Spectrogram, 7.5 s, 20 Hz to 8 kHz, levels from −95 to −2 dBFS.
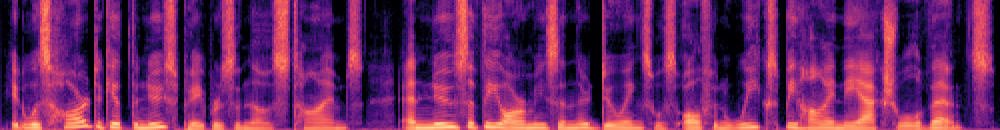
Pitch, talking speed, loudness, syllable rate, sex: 195 Hz, 200 wpm, -19 LUFS, 4.8 syllables/s, female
